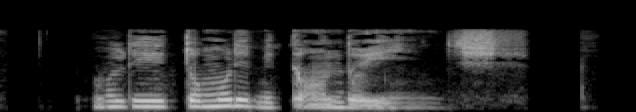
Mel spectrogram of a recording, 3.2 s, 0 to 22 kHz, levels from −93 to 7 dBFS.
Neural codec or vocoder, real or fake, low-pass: none; real; 7.2 kHz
